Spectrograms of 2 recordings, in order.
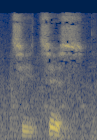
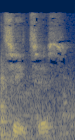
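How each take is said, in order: First: The stress is on the second syllable. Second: The stress is on the first syllable. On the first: The speaker calls it right. "You have to stress the second tzis" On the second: The speaker calls it wrong. "It's not tzitzis"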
